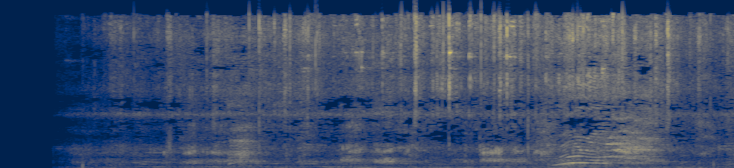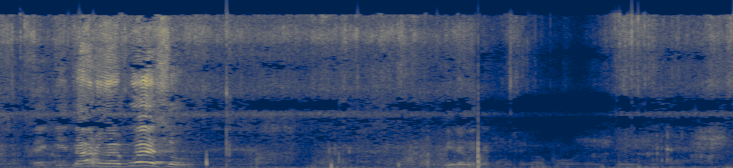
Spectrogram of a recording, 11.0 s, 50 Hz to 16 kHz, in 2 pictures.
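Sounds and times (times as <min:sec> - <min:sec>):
people talking: 0:00.5 - 0:10.7.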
